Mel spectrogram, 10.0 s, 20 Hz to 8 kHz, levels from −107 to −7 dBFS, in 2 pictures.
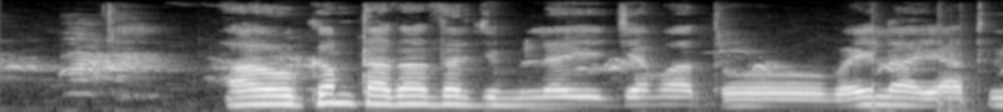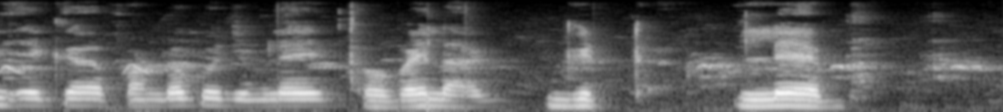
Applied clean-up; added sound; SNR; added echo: classical method log-MMSE.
